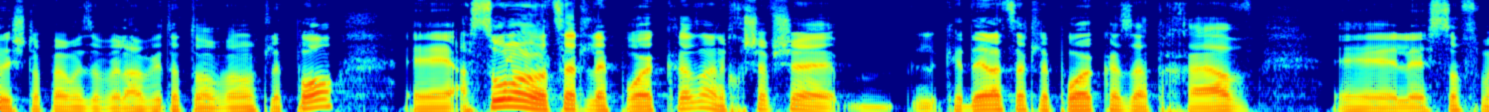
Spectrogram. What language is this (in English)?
Hebrew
